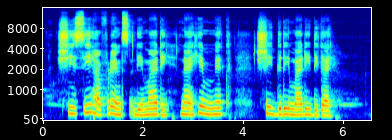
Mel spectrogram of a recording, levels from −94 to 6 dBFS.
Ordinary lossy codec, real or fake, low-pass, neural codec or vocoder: none; real; 14.4 kHz; none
